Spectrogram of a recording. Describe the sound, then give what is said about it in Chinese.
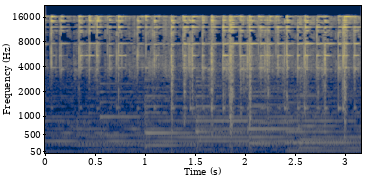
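A bright jingling bell rings in quick repeated shakes for about three seconds, its shimmering chimes pulsing steadily over a soft, low tonal backdrop, with no voices. “突然，他们听到了叮叮当的声音。”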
